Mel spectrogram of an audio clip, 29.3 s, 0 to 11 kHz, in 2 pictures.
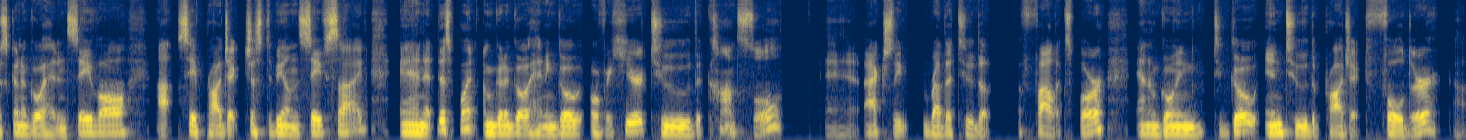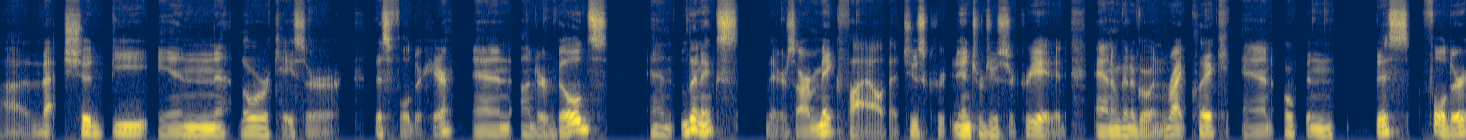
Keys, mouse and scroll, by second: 0.1 click, 1.1 click, 1.8 click, 3.5 click, 4.9 click, 11.9 click, 13.1 click, 17.9 click, 18.7 click, 20.4 click, 21.6 click, 22.7 click, 26.2 right click, 26.3 click, 27.1 click, 28.0 click.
